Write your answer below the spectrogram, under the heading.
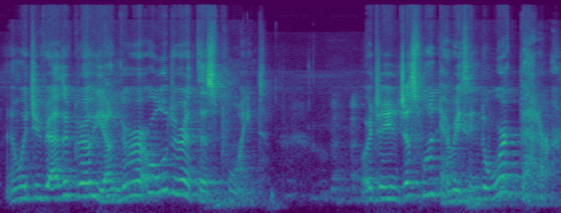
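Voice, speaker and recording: With very wide pitch swings and an animated tone, the speaker moves at a fairly quick pace amid noticeable background noise and audible room echo. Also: woman, medium pitch for a woman. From Hawaii. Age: 70s. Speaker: health technology speaker. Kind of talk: live presentation with demonstration.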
